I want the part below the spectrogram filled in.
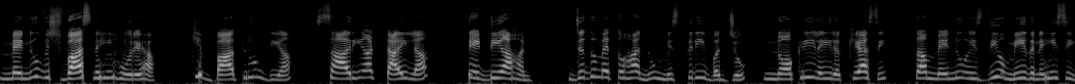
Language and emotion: Punjabi, angry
